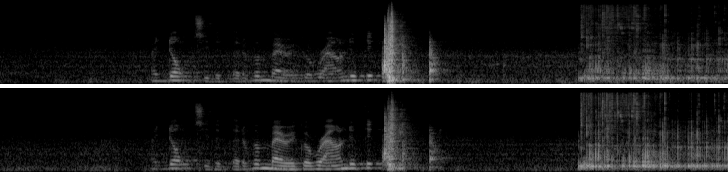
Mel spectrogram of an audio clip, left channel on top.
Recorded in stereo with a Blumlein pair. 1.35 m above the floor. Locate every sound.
1.5 s a woman speaking: 5° left, 1.5 m; by 3.7 s 80° right, 1.0 m
3.8 s crushing: 65° left, 0.6 m
5.8 s a splash: 25° right, 1.0 m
